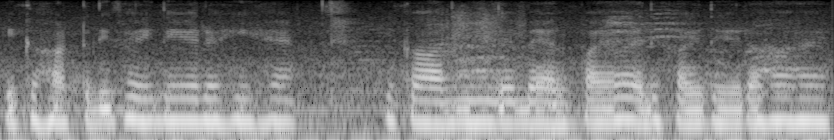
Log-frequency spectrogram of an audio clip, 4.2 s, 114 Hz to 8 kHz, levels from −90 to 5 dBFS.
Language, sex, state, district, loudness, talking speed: Punjabi, female, Punjab, Fazilka, -14 LUFS, 215 wpm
